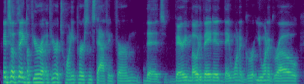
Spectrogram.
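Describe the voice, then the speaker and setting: A man's voice: fairly low pitch, normal speed, a little mellow. A man speaking as an expert podcast guest, explaining things analytically and correcting himself as he thinks aloud. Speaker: podcast guest, software product executive. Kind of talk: conversational expert explanation in an interview.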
